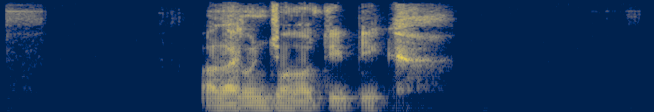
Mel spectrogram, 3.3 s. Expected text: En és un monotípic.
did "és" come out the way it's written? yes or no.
yes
